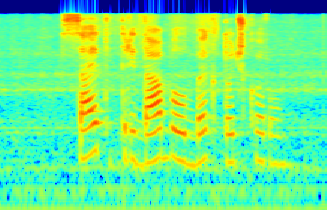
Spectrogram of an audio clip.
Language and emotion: Russian, neutral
